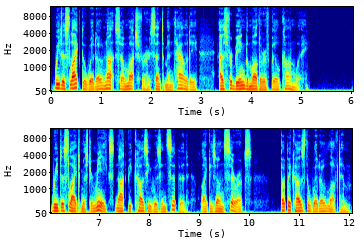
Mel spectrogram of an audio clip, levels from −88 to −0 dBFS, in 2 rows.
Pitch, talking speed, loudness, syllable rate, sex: 110 Hz, 185 wpm, -19 LUFS, 5.9 syllables/s, male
